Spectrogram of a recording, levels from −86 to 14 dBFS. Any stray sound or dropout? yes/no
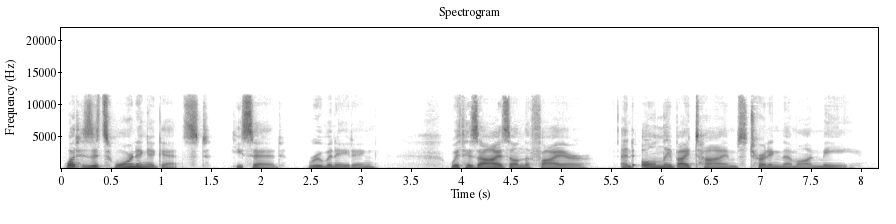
no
